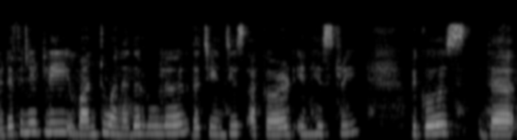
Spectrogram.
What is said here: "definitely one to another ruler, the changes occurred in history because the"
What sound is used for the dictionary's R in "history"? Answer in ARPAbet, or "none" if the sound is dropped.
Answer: R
